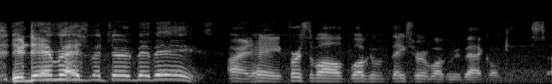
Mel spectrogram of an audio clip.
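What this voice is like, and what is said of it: Hoarse, nearly lost voice. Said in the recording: “My voice is non existent because I've been shouting”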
